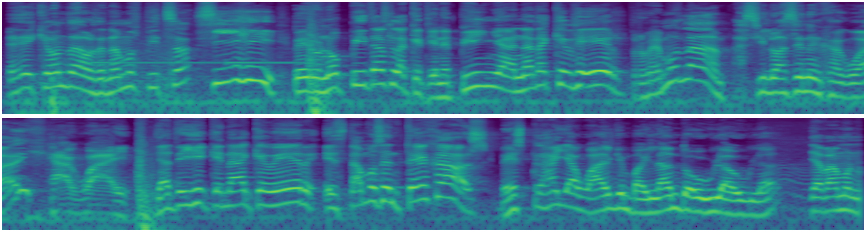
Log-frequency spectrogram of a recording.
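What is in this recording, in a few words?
Radio, Spanish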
